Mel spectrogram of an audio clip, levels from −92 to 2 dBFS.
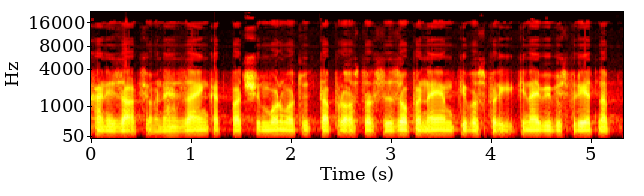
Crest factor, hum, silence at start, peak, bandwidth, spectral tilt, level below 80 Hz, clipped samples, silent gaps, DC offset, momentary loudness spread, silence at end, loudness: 16 dB; none; 0 s; 0 dBFS; 17.5 kHz; -6 dB/octave; -64 dBFS; under 0.1%; none; under 0.1%; 5 LU; 0.1 s; -16 LUFS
